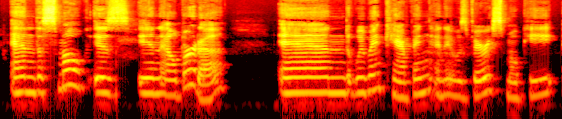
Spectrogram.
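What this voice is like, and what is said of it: Raspy, stuffed-up congested voice. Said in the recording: “Do I sound like a smoker? ... Yeah. ... now I'm all stuffed up”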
